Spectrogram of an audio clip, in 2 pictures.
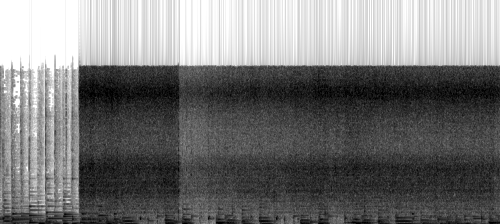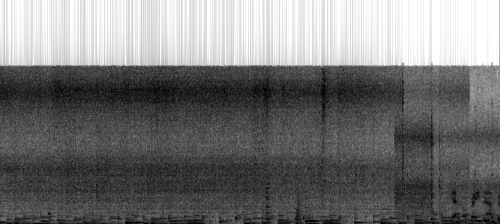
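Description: Marinated chicken pieces sizzling as they pan-fry in hot oil in a metal wok. The sizzle starts abruptly about two seconds in, is loudest for the next couple of seconds, then runs on steadily. A few scrapes and clicks of metal tongs turning the pieces come near the end.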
